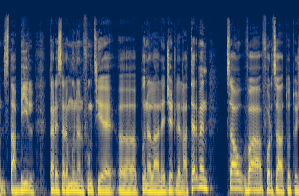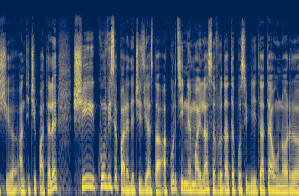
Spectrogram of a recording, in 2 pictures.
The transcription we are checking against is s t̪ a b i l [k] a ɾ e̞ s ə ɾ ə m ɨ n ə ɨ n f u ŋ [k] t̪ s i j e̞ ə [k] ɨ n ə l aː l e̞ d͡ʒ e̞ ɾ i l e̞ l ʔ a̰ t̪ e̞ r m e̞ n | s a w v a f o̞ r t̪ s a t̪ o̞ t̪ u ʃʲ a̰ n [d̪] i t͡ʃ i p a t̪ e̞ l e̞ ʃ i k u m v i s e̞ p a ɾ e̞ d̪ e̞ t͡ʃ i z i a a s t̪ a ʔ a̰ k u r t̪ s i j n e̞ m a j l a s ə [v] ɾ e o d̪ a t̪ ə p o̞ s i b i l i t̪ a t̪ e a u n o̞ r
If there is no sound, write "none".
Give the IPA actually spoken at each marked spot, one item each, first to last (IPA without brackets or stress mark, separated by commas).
k, k, p, t̪, v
